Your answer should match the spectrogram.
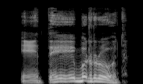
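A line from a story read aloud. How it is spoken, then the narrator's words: Exclamation. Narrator (Russian): воскликнул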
